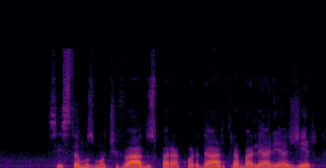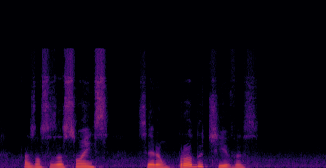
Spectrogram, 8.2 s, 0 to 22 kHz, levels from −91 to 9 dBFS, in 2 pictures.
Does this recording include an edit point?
no; 0 cuts

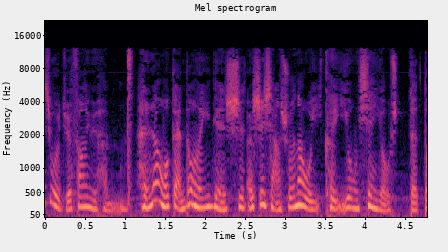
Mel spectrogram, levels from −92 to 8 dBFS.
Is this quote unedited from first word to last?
no; 2 cuts; at 1.1 s, 2.5 s

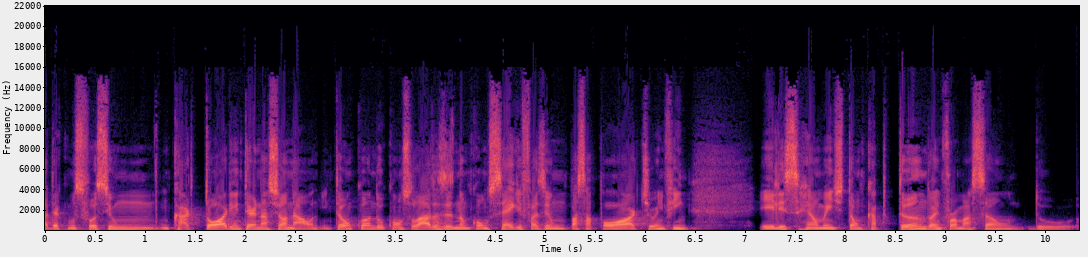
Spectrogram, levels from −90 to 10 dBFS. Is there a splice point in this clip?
yes; 1 cut; at 2.7 s

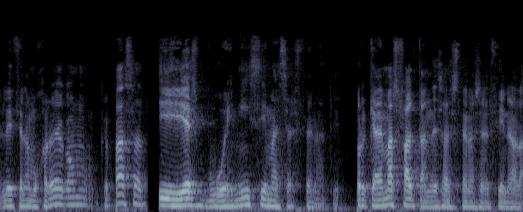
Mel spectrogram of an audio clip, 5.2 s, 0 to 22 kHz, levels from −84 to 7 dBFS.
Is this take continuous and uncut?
no; 1 cut; at 1.5 s

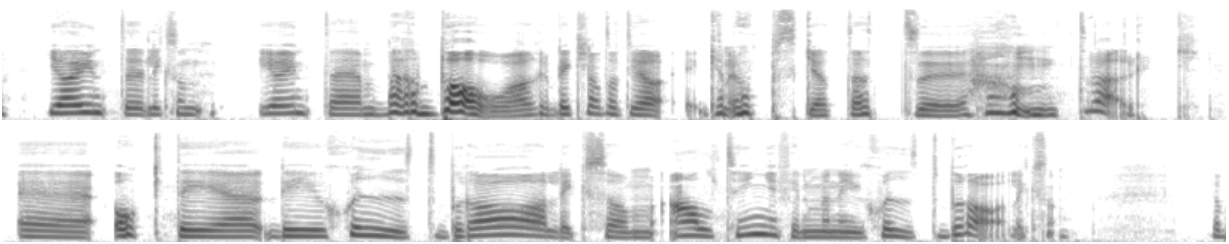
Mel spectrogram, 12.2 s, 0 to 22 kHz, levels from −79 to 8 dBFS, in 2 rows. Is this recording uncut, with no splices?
no; 1 cut; at 6.1 s

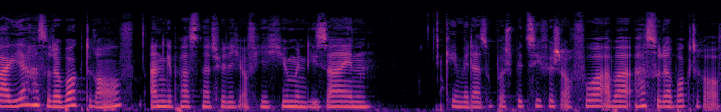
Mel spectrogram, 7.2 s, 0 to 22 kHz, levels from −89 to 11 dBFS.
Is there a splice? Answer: no; 0 cuts

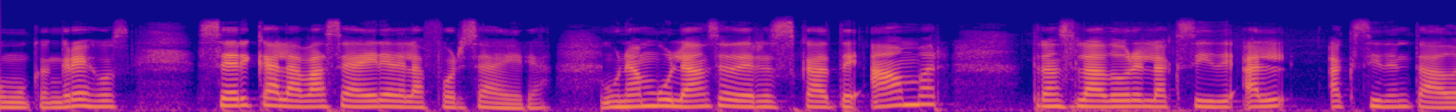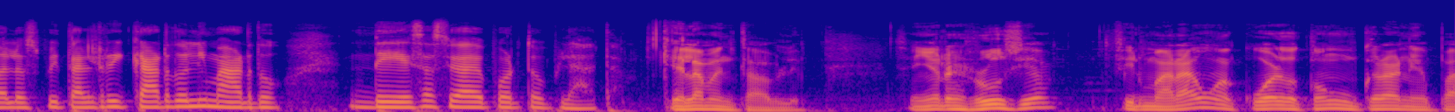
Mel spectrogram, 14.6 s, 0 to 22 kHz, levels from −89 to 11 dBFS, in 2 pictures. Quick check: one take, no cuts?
no; 1 cut; at 3.0 s

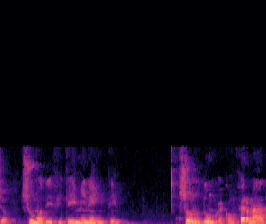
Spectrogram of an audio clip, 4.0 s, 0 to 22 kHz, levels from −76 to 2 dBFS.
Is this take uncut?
yes; 0 cuts

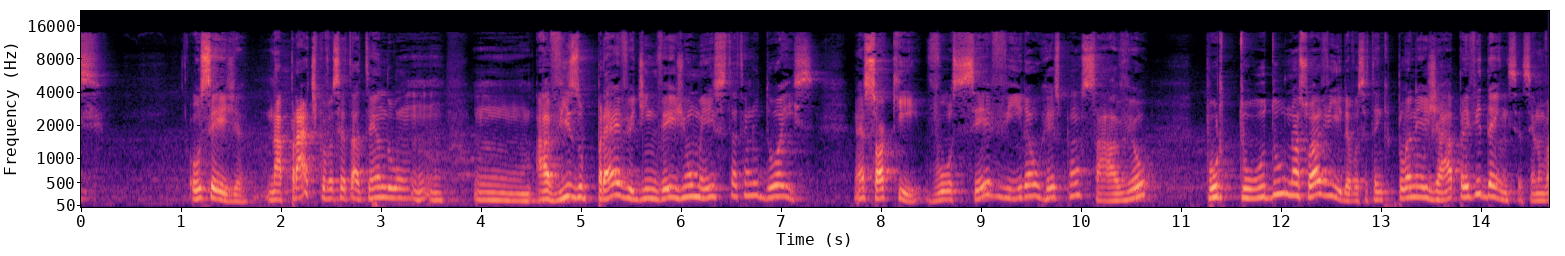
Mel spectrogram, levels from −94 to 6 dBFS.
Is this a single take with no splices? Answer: yes; 0 cuts

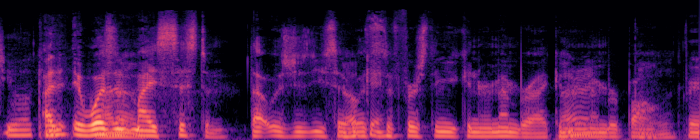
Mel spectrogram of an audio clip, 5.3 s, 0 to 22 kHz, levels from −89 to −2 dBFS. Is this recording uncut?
yes; 0 cuts

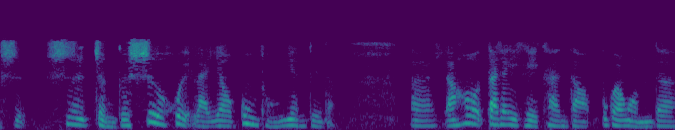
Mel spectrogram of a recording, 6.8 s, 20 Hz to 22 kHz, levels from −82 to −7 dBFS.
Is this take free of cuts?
yes; 0 cuts

